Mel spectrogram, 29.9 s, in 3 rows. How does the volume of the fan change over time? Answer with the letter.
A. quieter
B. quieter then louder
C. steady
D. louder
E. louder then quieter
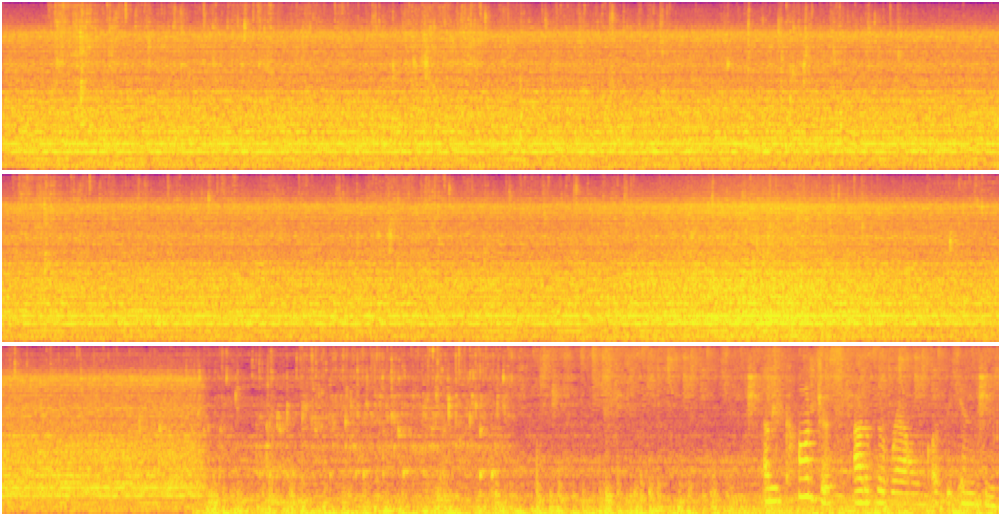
A.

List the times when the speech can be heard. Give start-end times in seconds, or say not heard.
27.6-29.8.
